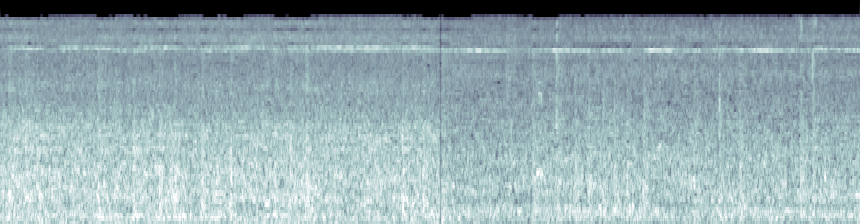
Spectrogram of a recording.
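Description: Steady rush of a small cascade pouring over rocks into a stream pool.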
